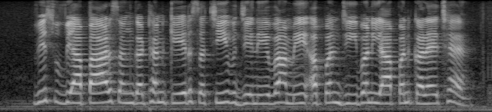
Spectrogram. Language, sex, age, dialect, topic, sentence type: Maithili, female, 25-30, Bajjika, banking, statement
